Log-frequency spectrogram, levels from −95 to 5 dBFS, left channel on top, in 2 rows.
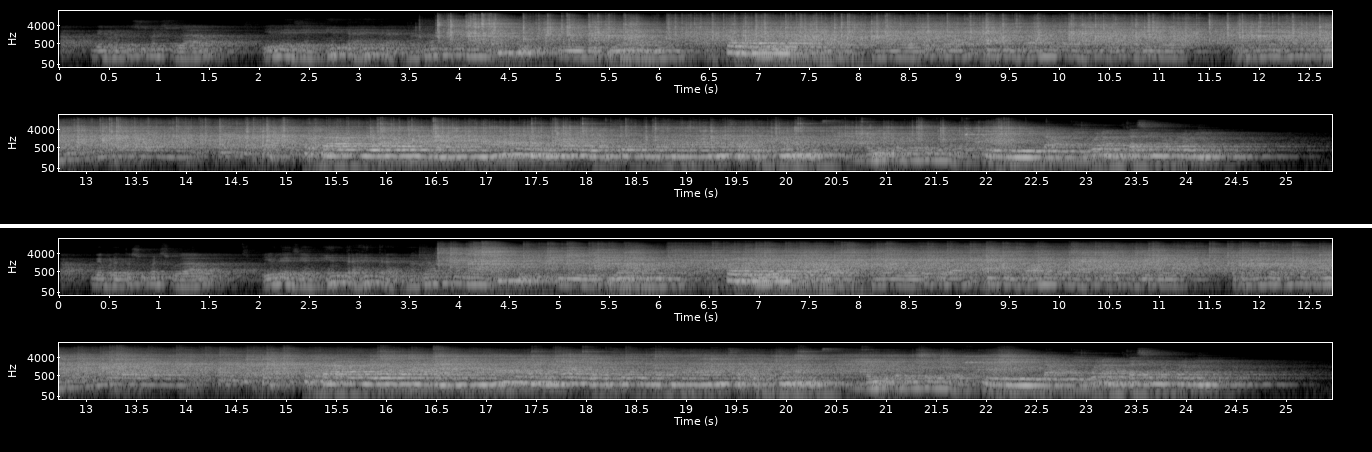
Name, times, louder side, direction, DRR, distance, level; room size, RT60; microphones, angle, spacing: voice 1, 0.3-1.5 2.0-4.4 4.9-6.3 6.9-11.3 11.7-15.1 20.8-22.3, right 1 dB, 65° right, 0 dB, 0.8 m, -42 dB
sound 1, 3.6-22.6, left 3 dB, 40° left, 0.8 m, -32 dB
voice 2, 5.5-5.8 6.7-7.4 15.2-20.3 22.0-24.2, left 1 dB, 5° left, -8 dB, 1.7 m, -34 dB
9.9 x 7.5 x 3.3 m, 2.6 s
head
